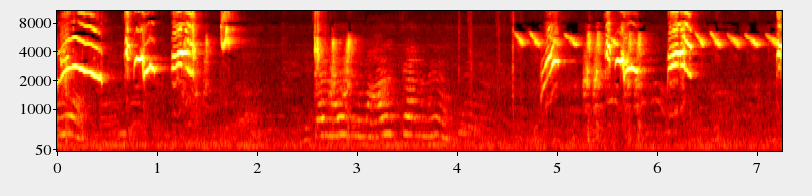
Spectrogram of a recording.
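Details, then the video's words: Oriental magpie-robin in full song; loud high whistles and rapid chattered bursts, a quiet gap with lower wavering phrases, then long sustained piercing whistles. "kacer gacor"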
